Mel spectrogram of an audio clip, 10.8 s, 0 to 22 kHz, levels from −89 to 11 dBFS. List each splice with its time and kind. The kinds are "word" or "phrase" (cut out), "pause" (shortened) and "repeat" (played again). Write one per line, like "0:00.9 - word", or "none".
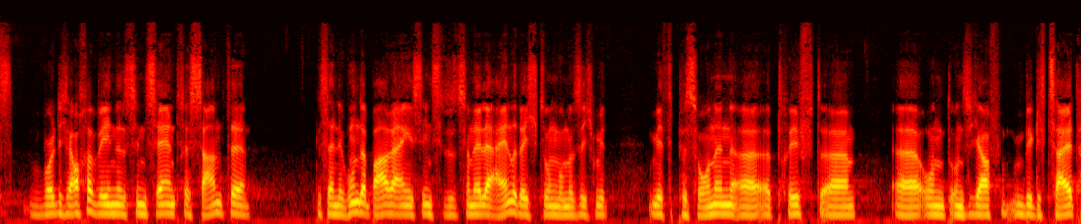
none

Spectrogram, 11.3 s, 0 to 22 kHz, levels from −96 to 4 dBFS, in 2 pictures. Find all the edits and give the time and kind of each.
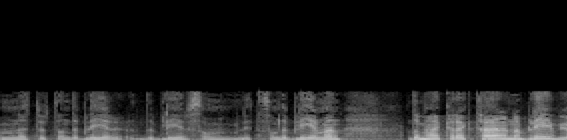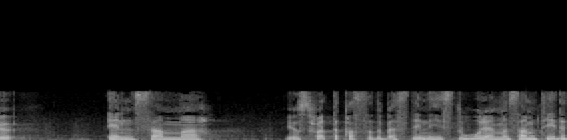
none

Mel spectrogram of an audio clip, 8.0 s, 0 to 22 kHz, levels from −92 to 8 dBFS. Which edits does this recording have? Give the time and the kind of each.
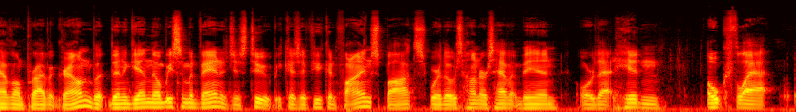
0:03.7 - word
0:05.7 - pause

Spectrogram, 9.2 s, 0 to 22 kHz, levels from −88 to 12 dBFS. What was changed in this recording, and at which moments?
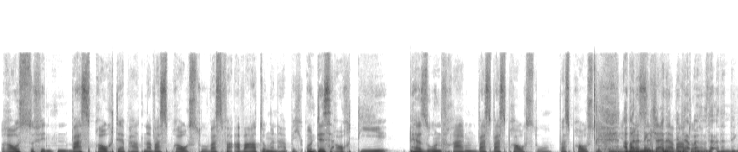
0:04.2 - word
0:06.2 - repeat

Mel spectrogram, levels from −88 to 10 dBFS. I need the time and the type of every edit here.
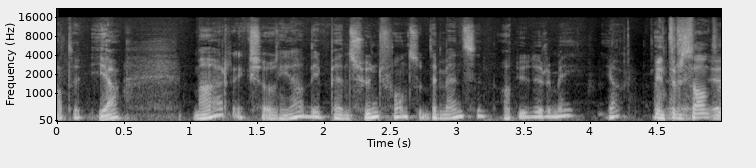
0:01.6 - word
0:02.8 - word
0:03.4 - word

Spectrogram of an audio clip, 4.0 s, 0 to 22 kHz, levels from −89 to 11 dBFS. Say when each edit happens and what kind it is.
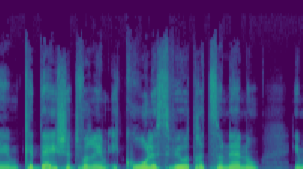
none

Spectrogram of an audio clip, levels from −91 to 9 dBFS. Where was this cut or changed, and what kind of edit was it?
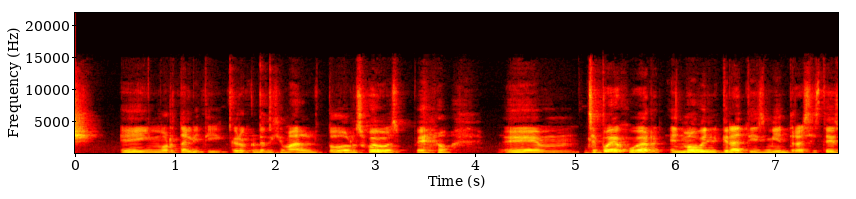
0:05.0 - pause

